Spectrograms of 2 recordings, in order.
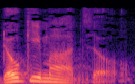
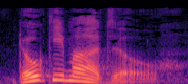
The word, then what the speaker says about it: dokimazo: And then we have this neat verb, dokimazo. Dokimazo. D-O-K-I-M-A-Z, long O. Dokimazo.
